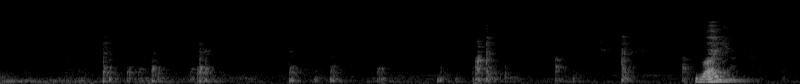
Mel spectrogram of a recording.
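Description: A fork clinks and scrapes on a plate.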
